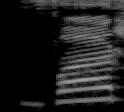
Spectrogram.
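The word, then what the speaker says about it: were: ऐज़ द आंसर his question वर। सो मैंने बोला इसे वी वेयर नहीं पढ़ना है वर पढ़ना है।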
